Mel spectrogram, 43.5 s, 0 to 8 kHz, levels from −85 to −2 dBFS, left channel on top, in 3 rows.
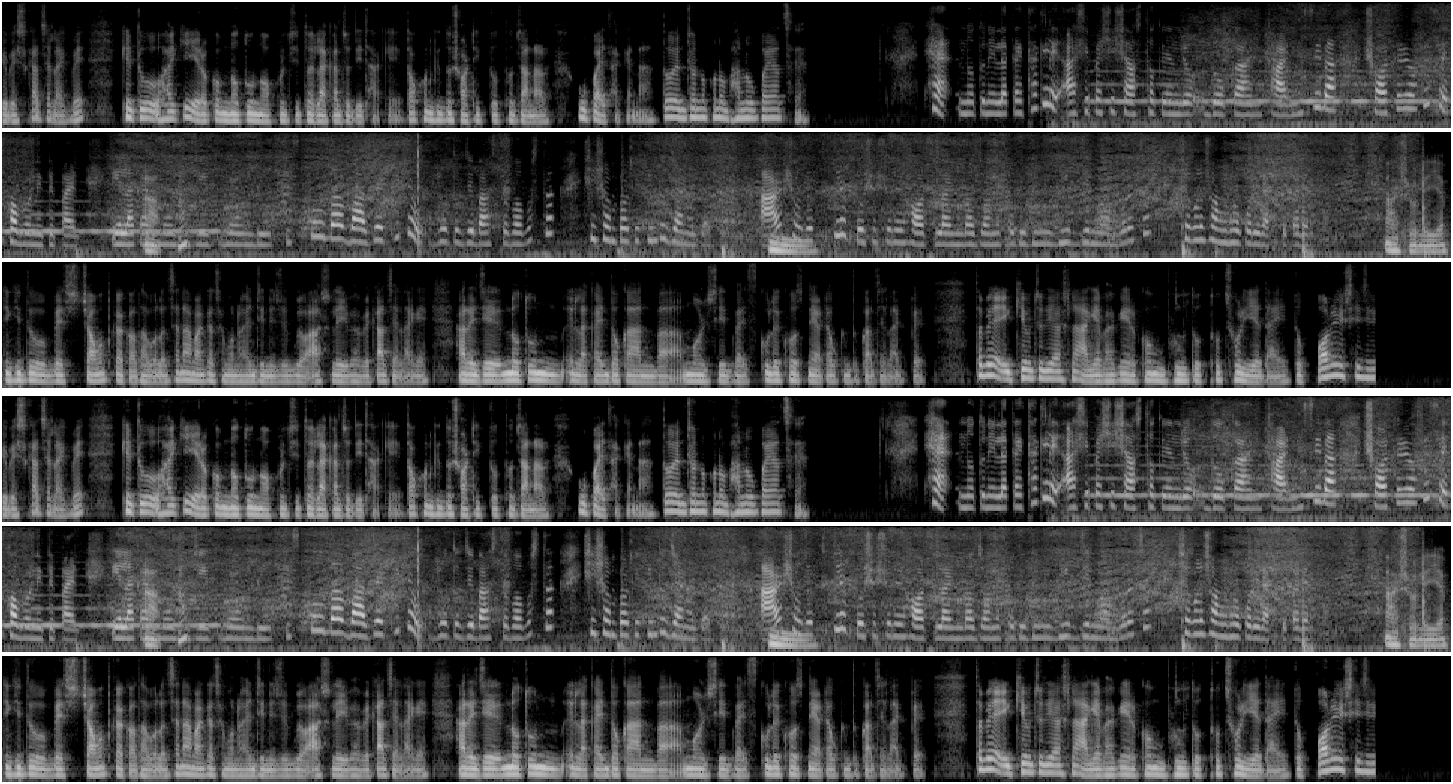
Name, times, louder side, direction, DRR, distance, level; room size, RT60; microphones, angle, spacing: voice 1, 0.0-8.1 15.9-16.4 22.2-22.6 28.3-42.7, right 1 dB, 40° right, 2.7 m, -32 dB
voice 2, 8.8-27.6, right 3 dB, 75° right, 4.9 m, -34 dB
sound 1, 10.4-29.2, right 4 dB, 20° right, 3.3 m, -43 dB
sound 2, 10.8-16.8, right 2 dB, 55° right, 1.2 m, -42 dB
head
